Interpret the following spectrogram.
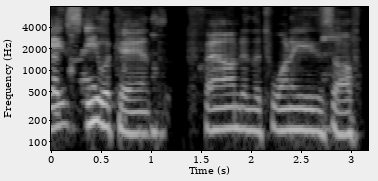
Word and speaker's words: coelacanth: It's Coelacanth. pronounced Coelacanth.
